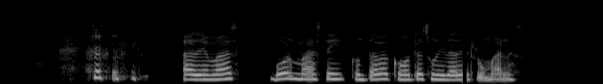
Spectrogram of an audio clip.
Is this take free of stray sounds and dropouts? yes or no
no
